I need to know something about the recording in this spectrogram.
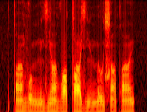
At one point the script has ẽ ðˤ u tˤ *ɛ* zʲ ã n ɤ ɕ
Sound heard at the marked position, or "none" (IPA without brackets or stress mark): e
